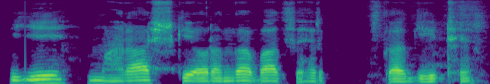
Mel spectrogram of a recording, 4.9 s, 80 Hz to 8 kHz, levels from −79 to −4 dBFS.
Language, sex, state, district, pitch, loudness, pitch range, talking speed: Hindi, male, Uttar Pradesh, Gorakhpur, 105 Hz, -24 LUFS, 100-110 Hz, 100 wpm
